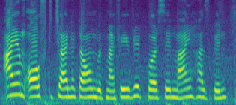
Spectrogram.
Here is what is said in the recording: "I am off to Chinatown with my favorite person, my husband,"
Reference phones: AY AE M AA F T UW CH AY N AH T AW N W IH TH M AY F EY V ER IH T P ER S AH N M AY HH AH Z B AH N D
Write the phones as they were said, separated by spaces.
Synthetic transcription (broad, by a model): AY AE M AA F T UW CH AY N AH T AW N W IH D M AY F EY V ER IH T P ER S AH N M AY HH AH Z B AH N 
